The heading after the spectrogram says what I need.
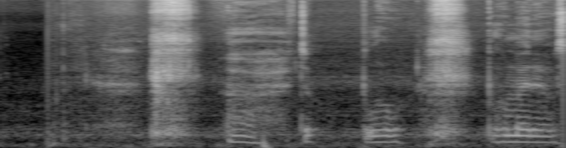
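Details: Flu-like cold: two forceful sneeze bursts, each followed by a short voiced exclamation, in a small room, with need to blow nose; sneezing.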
